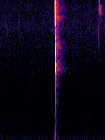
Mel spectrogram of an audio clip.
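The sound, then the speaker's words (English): A single crisp finger snap, sharp and brief, standing alone against near silence. “when I snap my fingers, you'll wake up”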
